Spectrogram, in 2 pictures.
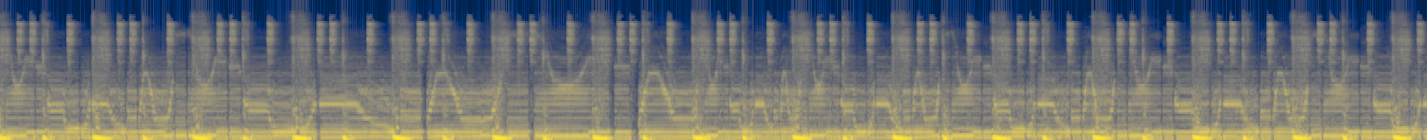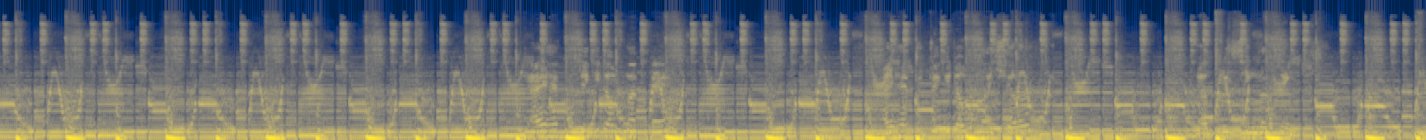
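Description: Korg Monologue monophonic analog synthesizer playing a funky bass line over a steady electronic drum beat, with loud low notes pulsing in a regular rhythm.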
